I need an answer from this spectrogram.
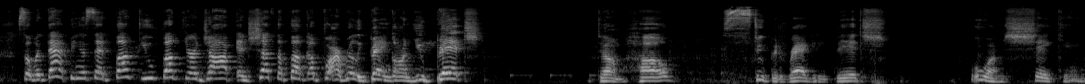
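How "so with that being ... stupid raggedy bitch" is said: loud, shrill, enraged cursing. Telling someone off and quitting their job: furious. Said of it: "I'm so mad".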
